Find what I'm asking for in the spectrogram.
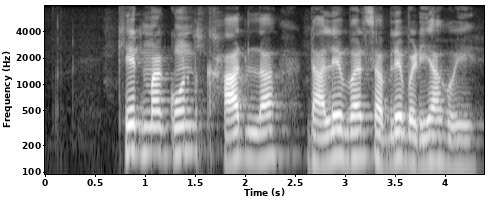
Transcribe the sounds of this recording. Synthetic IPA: kʰet̪mãkonkʰad̪laɖ̪alebəɾsəblebəɽ̤ijaɦoi

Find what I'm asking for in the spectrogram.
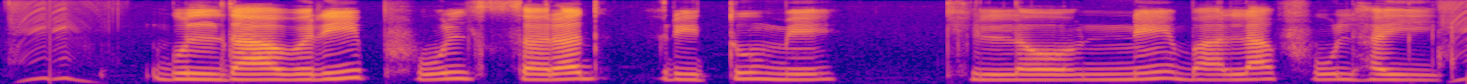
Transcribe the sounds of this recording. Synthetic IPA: ɡʊld̪aːwɾipʰuːlsəɾəd̪ | ɾiːt̪umẽ | kʰɪloneʋaːlapʰuːlɦɛi

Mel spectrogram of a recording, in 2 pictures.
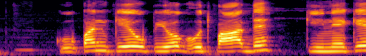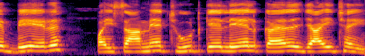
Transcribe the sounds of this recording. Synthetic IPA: kuːpənkeʊpjoːɡʊt̪paːd̪ʱ | kiːnekebeːɾ | pəɪsamẽt͡ʃʰuːʈkeleːlkəəld͡ʒaːit͡ʃʰəi

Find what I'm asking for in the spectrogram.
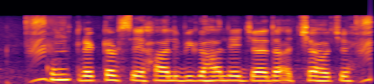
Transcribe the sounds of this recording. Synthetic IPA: kʊnʈɾeːk̚ʈəɾsehaːlbiɡɐɦaled͡ʒaːjd̪aɐtːʃʰaɦoːt͡ʃeː

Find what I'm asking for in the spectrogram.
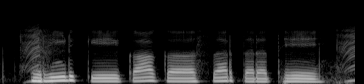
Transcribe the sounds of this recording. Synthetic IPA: ɾĩːɽkekaːkasəɾt̪əɾət̪ʰɦeː

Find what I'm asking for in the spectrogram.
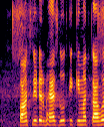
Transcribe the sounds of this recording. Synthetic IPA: pãːt͡ʃliːʈəɾbʱɛːs̬d̪uːd̪̚kikiːmːət̪kaɦo

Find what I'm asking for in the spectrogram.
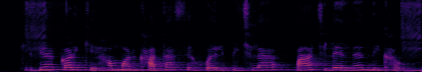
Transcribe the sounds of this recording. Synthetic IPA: kɾipjakəɾkeɦəmːəɾkʰat̪asehojlpit͡ʃʰlapãt͡ʃleldənd̪ikʰa̰u

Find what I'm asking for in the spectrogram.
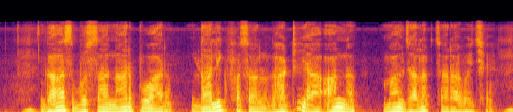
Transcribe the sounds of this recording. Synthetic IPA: ɡʱasbʱusːanaɾpuaɾ | d̪alikpʰəsəlɡʱaʈiaʔanː | mald͡ʒaləkt͡ʃaɾaɦojt͡ʃʰɛ

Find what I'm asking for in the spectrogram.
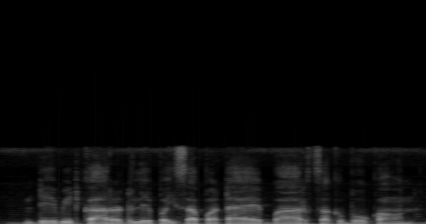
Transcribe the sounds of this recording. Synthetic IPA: ɖebiɖkaɾəʈlepəjsapəʈaebaɾsəkbokan

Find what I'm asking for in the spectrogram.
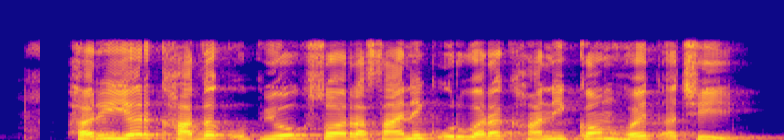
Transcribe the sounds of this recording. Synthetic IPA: həɾijəɾkʰaːd̪əkʊpjoːɡsɔ̃ɾasaːjnikuɾʋəɾəkʰːaːnikəmɦojt̪ət͡ʃʰiː

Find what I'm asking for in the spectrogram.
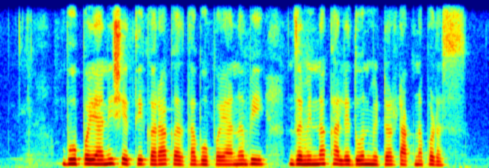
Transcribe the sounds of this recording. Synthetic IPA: bʱupəjaniːɕet̪iːkəɾakəɾt̪abʱupəjanəbʱiːd͡zəminːakʰaled̪onmiʈəɾʈakɳəpəɽəs

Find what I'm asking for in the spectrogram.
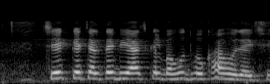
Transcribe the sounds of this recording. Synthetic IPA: t͡ʃekːet͡ʃəlt̪ebʱiad͡ʒkəlbəɦut̪̚d̪ʱokʰaɦod͡ʒajt͡ʃʰi

